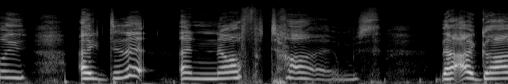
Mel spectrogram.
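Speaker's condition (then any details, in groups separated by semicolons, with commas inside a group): Cerebral palsy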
